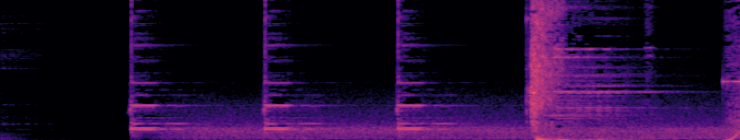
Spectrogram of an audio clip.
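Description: Three short electronic beeps count down, then a louder chime sounds.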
